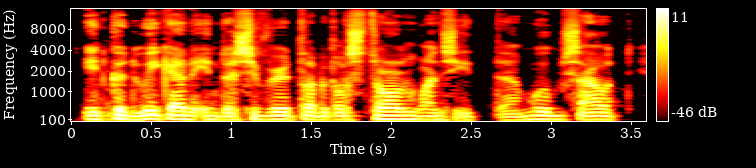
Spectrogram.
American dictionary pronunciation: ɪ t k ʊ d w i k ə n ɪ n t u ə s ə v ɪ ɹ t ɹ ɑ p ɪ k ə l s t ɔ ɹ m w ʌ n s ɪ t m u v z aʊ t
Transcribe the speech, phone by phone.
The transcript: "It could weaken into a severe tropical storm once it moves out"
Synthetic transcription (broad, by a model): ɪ t k ʊ d w i k ə n ɪ n t u ə s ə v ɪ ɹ t ɹ ɑ p ɪ k ə l s t ɔ ɹ m w ʌ n s ɪ t m u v s aʊ t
